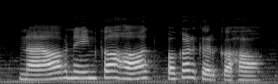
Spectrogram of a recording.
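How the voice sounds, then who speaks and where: A soft-spoken woman talks at a high pitch with ordinary pitch variation while music plays in the background. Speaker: audio novel narrator. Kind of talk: romantic audio novel reading. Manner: soft, emotional.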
